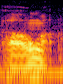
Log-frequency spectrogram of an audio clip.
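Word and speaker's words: āoga: So to give that emphasis on the first syllable, you put the macron over it and aonga.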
